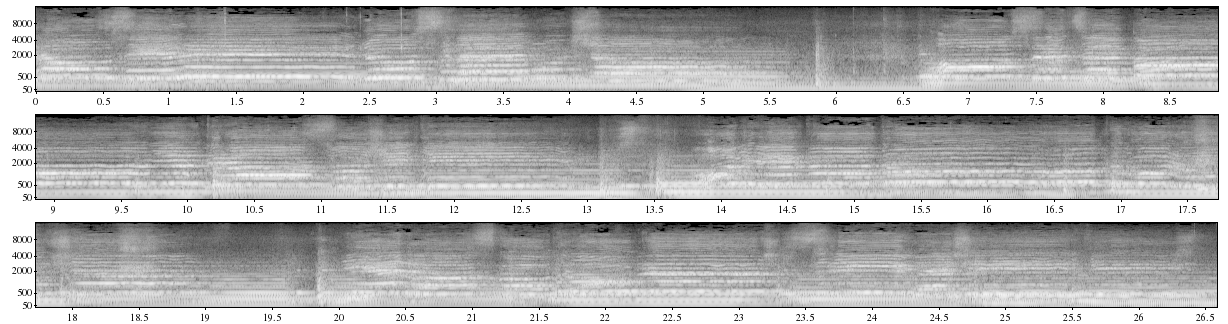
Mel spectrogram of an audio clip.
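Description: A small group of women singing a hymn, accompanied by a pipe organ whose sustained low bass notes change every second or two, in a reverberant church.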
